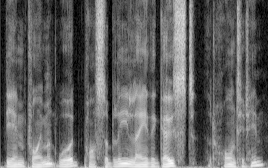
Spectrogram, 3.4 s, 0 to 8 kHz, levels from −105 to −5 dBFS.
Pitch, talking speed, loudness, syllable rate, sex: 100 Hz, 180 wpm, -16 LUFS, 4.9 syllables/s, male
